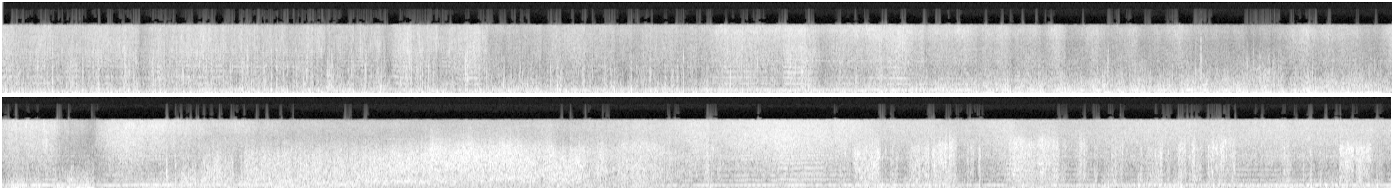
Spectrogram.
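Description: A multirotor FPV drone's electric motors and propellers humming steadily, heard through the onboard camera's microphone, with wind rushing over the microphone. The hum shifts slightly in pitch along the way, and the wind noise swells for a few seconds past the middle.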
